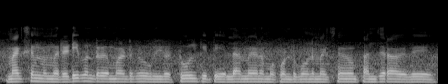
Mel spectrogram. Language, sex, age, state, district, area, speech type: Tamil, male, 30-45, Tamil Nadu, Sivaganga, rural, spontaneous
